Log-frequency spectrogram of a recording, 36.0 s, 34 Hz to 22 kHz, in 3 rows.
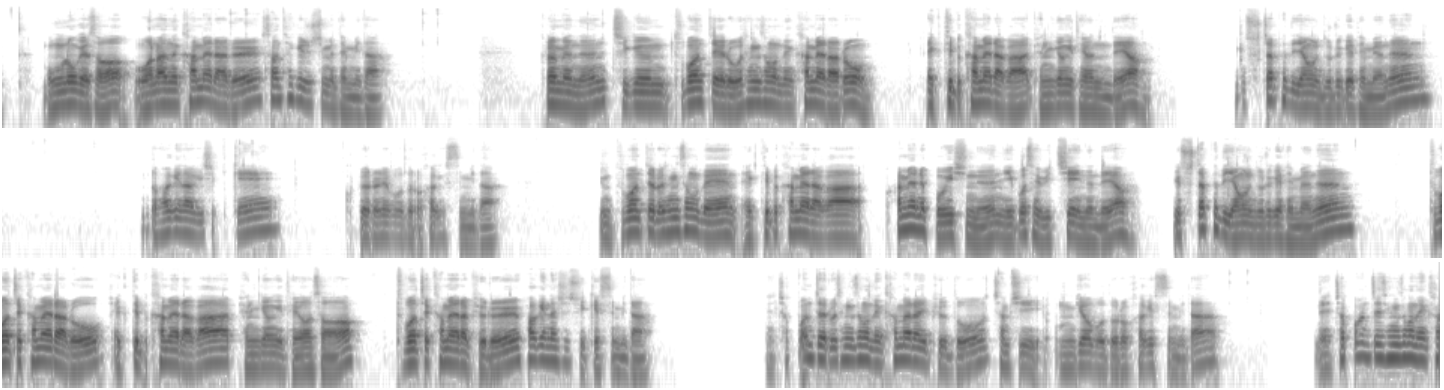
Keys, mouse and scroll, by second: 3.6-4.8 middle drag, 4.8 click, 5.0-7.9 middle drag, 10.3 KP_0, 11.6-12.7 middle drag, 11.6 g, 12.6 g, 13.0 middle click, 13.2-19.1 middle drag, 15.3-16.0 scroll down 3, 23.4 KP_0, 30.0 click, 30.6-32.7 typing, 32.5-33.7 middle drag, 33.7 click, 33.8-35.9 middle drag, 33.8 r, 34.1 g.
